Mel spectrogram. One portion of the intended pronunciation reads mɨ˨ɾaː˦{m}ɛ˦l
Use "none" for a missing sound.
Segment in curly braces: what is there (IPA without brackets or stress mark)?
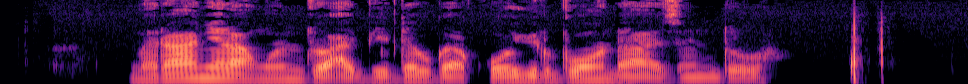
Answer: ɲ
